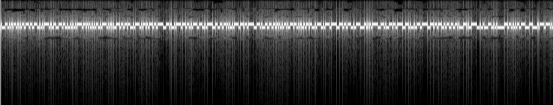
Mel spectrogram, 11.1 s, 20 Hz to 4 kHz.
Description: RTTY, about 45.45 baud. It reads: USS NEW JERSEY LED THE ENTIRE THIRD FLEET NORTH THAT NIGHT, SOME
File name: fsk170 / battleshipnj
